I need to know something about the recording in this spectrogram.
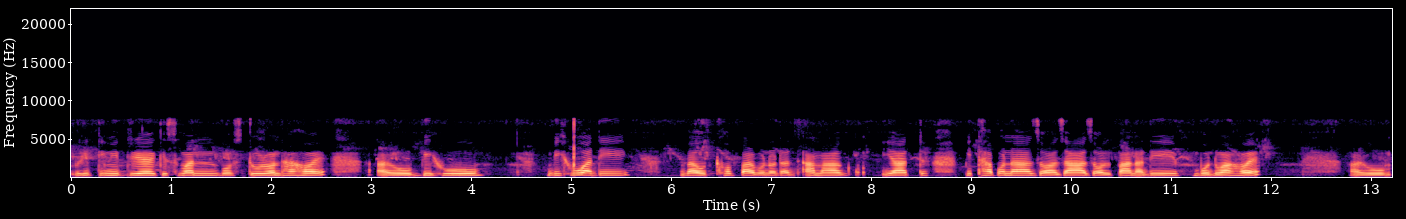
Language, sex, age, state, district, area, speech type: Assamese, female, 18-30, Assam, Dhemaji, rural, spontaneous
